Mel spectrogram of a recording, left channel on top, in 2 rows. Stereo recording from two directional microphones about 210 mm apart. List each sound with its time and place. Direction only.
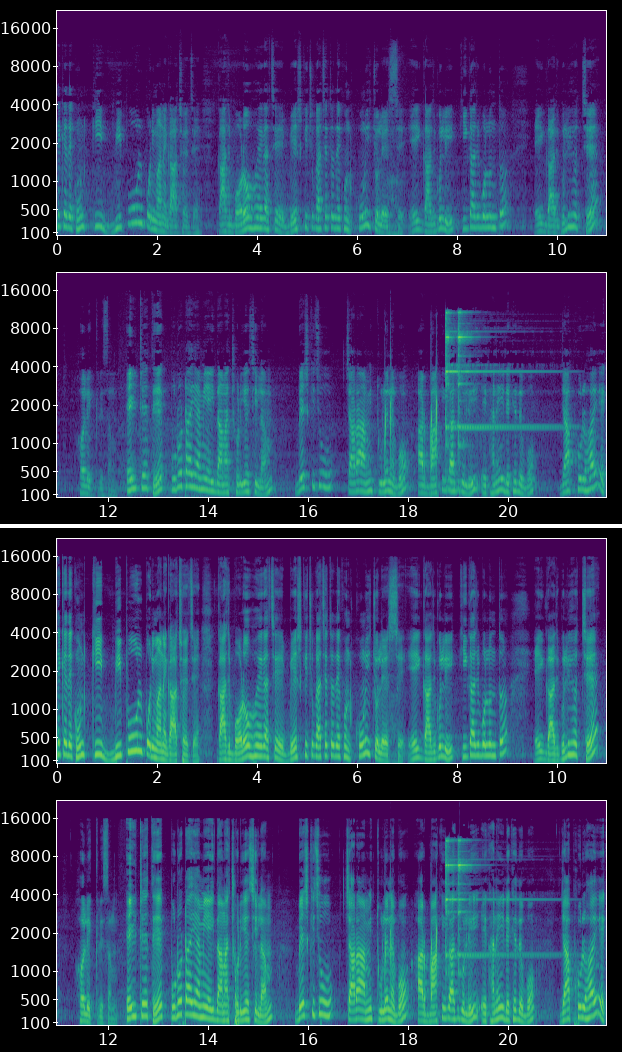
0.0 s speech: 55° right (ahead or behind)
18.4 s speech: centre (ahead or behind)
19.6 s speech: 45° right (ahead or behind)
